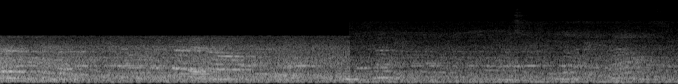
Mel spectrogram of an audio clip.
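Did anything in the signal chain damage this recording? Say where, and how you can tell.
Yes: input switched to a poorer device, 0.0 to 3.50 s. The sound is band-limited to 3.8 kHz, with shifted level and noise, likely a narrower input device.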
